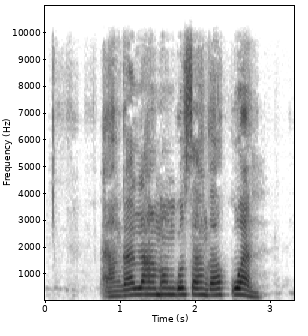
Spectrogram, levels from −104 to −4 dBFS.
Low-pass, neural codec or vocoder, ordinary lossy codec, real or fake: 9.9 kHz; codec, 16 kHz in and 24 kHz out, 1.1 kbps, FireRedTTS-2 codec; Opus, 64 kbps; fake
